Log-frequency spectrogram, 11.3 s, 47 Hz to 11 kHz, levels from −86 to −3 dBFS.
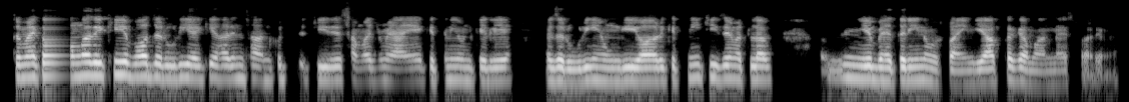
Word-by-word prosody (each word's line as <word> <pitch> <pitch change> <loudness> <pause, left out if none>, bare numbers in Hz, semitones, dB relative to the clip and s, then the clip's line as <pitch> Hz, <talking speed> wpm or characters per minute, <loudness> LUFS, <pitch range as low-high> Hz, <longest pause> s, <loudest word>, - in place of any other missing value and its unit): तो 175 - +2
मैं 180 0 +5
कहूँगा 190 +1 +3
देखिए 195 +1 +3
ये 205 - +7
बहुत 185 -1 +6
ज़रूरी 175 0 0
है 165 -1 +1
कि 175 +3 -3
हर 165 - 0
इंसान 160 -2 -5
को - - -6 0.2
चीज़ें 155 +1 -3
समझ 150 +1 -5
में 145 - -3
आएँ 140 +2 -2
कितनी 155 +1 -5
उनके 150 -1 -3
लिए 150 +1 0 0.4
ज़रूरी 145 +1 +2
होंगी 150 0 0
और 150 0 +3
कितनी 170 +4 -6
चीज़ें 170 -2 0
मतलब 155 0 0 0.5
अम, 175 - -5
ये 165 - +5
बेहतरीन 155 0 +2
हो 140 -3 -3
पाएँगी। 130 0 -1
आपका 140 +3 -2
क्या 145 -1 +1
मानना 125 0 -10
है - - -9
इस - - -22
बारे - - -11
में? - - -29
155 Hz, 195 wpm, -22 LUFS, 145-170 Hz, 0.5 s, ये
